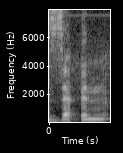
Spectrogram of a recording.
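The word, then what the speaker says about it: Zeapon: It's the Zeppin Micro 2. Zeppin spelled like weapon, but with a Z.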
